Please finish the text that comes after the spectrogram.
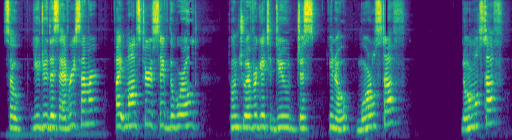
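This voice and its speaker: A woman's voice: a little high, normal speed, voice pushed up, close to an everyday voice. A woman reading the part of an earnest, self-assured teenage girl guide in a storybook, plain-spoken and sincere. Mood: curious.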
